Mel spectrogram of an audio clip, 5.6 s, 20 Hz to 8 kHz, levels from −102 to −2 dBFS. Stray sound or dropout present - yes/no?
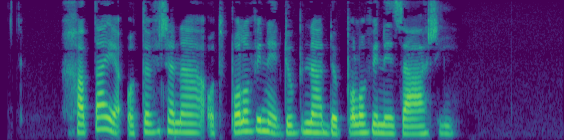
no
